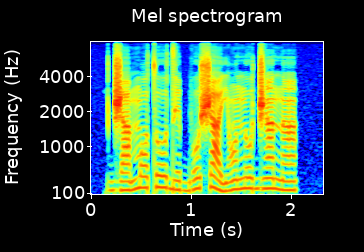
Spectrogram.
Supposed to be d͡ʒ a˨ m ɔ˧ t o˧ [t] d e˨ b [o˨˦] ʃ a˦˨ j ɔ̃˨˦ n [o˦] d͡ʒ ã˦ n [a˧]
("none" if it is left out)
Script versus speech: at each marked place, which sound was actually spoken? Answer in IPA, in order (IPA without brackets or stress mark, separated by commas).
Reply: none, o˨˦, o˦, ã˧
